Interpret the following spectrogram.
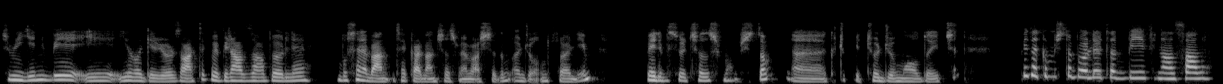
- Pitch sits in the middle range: Yes, medium, 175 Hz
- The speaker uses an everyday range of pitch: No, wide, 8.0 semitones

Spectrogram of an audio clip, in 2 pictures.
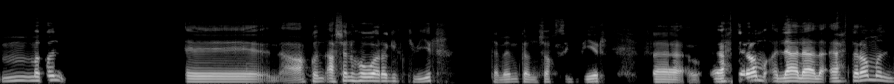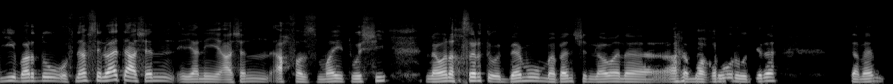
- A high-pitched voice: No, medium, 140 Hz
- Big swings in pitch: No, average, 4.4 semitones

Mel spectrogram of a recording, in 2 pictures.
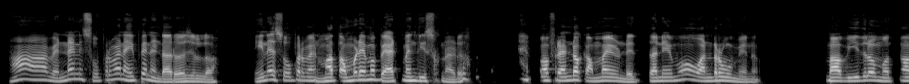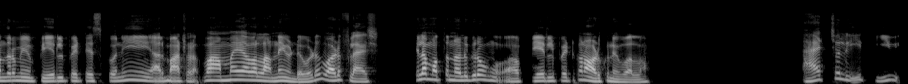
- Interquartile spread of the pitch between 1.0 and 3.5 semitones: No, average, 4.2 semitones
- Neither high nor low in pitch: Yes, medium, 170 Hz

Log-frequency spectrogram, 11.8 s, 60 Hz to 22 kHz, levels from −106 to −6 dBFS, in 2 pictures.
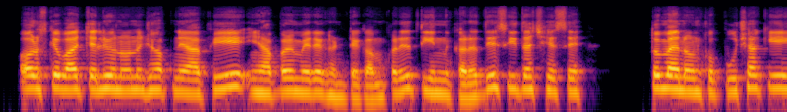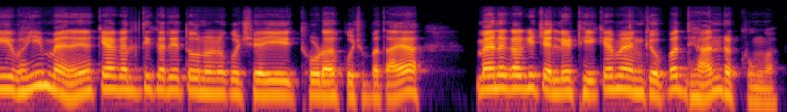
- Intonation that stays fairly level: No, average, 3.7 semitones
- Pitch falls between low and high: Yes, medium, 180 Hz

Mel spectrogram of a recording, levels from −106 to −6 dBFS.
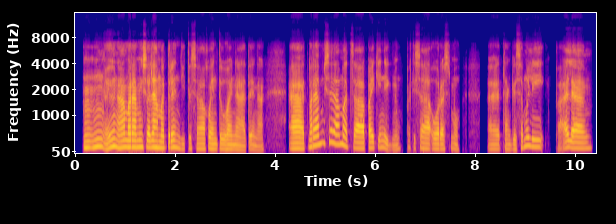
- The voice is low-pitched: No, medium, 150 Hz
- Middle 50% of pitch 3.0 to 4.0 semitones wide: No, average, 5.1 semitones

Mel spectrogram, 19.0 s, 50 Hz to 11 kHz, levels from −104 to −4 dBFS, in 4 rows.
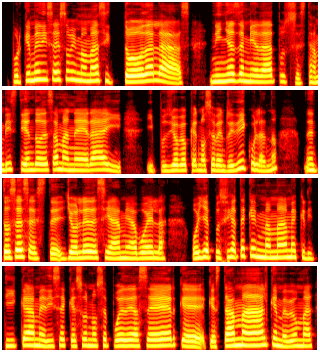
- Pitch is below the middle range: No, high, 230 Hz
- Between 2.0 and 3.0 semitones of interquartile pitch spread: Yes, narrow, 2.5 semitones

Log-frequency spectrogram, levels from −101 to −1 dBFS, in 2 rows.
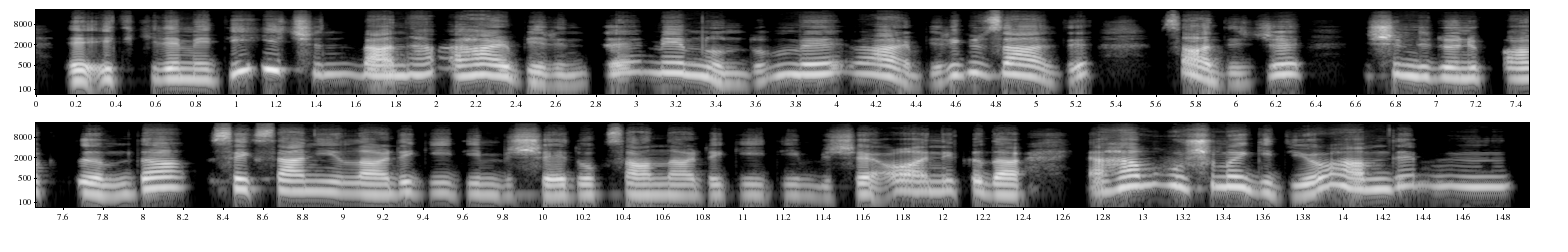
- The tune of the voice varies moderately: No, wide, 8.1 semitones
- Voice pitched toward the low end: No, high, 210 Hz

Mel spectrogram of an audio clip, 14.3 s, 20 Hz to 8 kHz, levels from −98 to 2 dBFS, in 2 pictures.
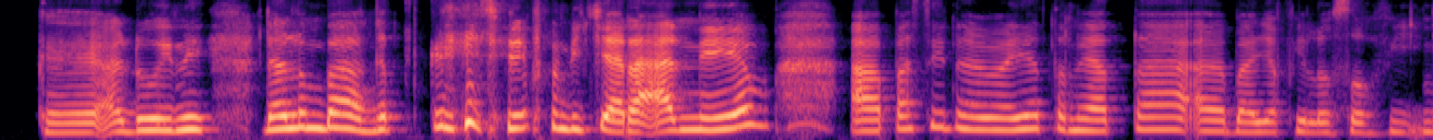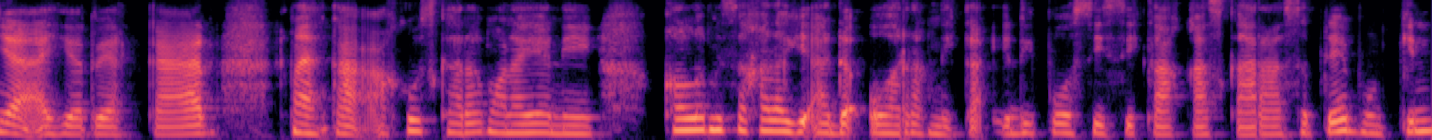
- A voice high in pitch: Yes, high, 215 Hz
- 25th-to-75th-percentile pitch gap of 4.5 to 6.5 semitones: Yes, average, 5.1 semitones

